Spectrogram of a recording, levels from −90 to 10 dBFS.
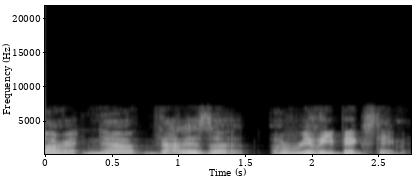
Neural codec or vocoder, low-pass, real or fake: none; 7.2 kHz; real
